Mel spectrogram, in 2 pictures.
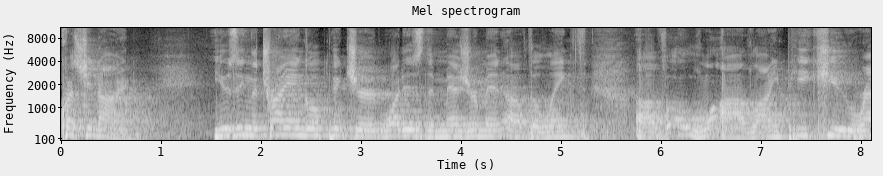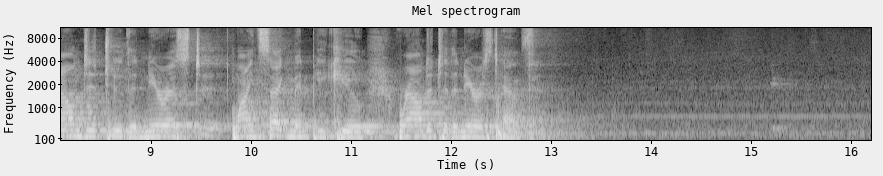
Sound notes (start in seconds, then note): none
